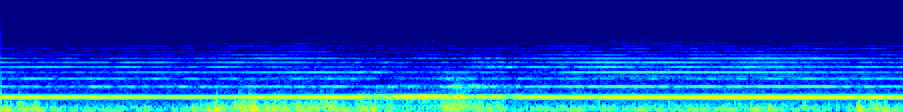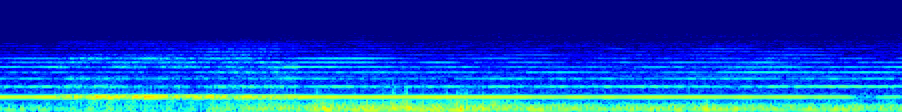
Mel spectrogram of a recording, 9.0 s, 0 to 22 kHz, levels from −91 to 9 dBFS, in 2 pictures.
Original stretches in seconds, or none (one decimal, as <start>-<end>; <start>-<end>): 0.0-1.8; 2.6-4.8; 6.0-9.0

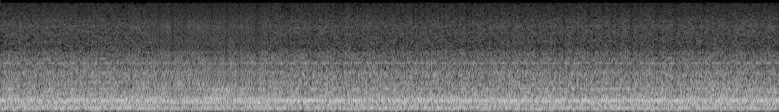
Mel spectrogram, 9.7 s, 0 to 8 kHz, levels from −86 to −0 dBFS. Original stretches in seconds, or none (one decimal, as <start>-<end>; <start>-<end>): 0.0-1.9; 3.3-9.7

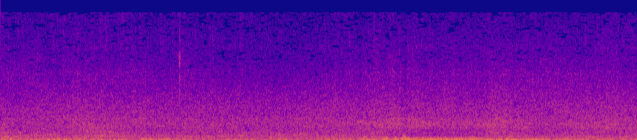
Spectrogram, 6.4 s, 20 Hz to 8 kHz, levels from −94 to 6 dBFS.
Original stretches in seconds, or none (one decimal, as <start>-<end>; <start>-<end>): 0.0-6.4

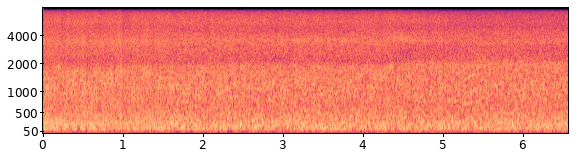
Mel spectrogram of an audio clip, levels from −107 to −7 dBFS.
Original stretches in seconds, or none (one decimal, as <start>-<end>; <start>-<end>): 1.6-4.1; 4.5-6.6

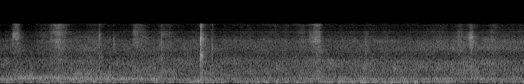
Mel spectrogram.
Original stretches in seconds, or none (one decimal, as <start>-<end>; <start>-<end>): none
